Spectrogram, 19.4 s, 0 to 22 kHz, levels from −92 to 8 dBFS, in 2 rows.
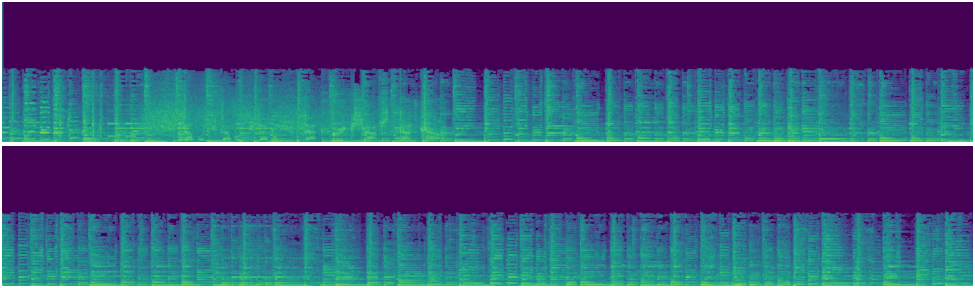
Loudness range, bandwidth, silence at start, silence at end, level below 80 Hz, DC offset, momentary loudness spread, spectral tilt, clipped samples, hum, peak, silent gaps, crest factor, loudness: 3 LU; 12 kHz; 0 s; 0 s; -40 dBFS; 0.2%; 5 LU; -3.5 dB/octave; under 0.1%; none; -4 dBFS; none; 16 dB; -19 LUFS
